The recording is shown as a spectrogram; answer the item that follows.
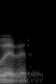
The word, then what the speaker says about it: Weber: preguntarán Por qué digo beber si se escribe Weber básicamente porque como él es alemán la W se pronuncia como la B por eso me van a escuchar que le digo beber lo último tipo de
